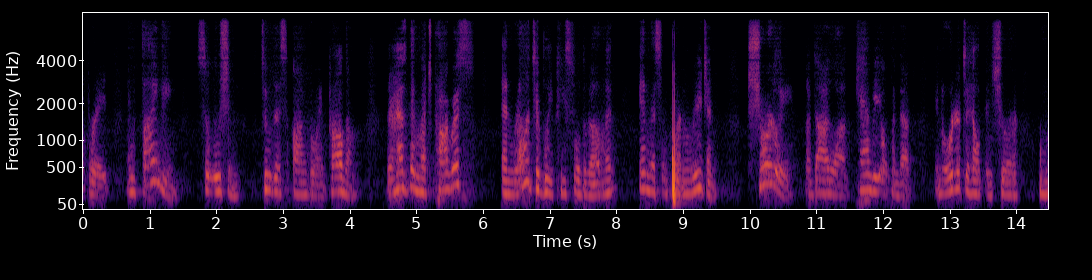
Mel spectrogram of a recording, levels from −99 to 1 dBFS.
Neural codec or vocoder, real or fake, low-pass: codec, 44.1 kHz, 2.6 kbps, DAC; fake; 7.2 kHz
